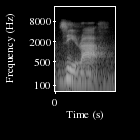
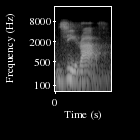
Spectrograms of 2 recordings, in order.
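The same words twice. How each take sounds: Both takes have the same delivery.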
